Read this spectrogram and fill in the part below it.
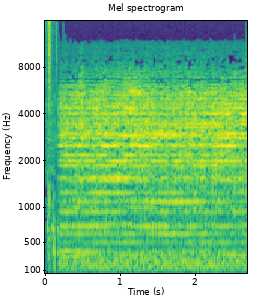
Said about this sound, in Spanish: Comienzan a rodar de nuevo los trenes de carga y lo hacen con miles de migrantes montados en los contenedores.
